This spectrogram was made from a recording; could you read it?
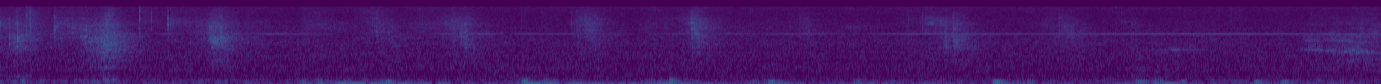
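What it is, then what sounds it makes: Wooden tabletop tapped with fingernails. A solid wooden tabletop is tapped and scratched with the long nails of both hands. Soft, dull, low thuds come in irregular clusters with brief faint scratchy ticks above them, each tap dying away almost at once.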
